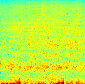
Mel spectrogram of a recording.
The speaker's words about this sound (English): This is the tide meaning business now, isn't it? Oh, yeah, yeah. The tide's coming right in now.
